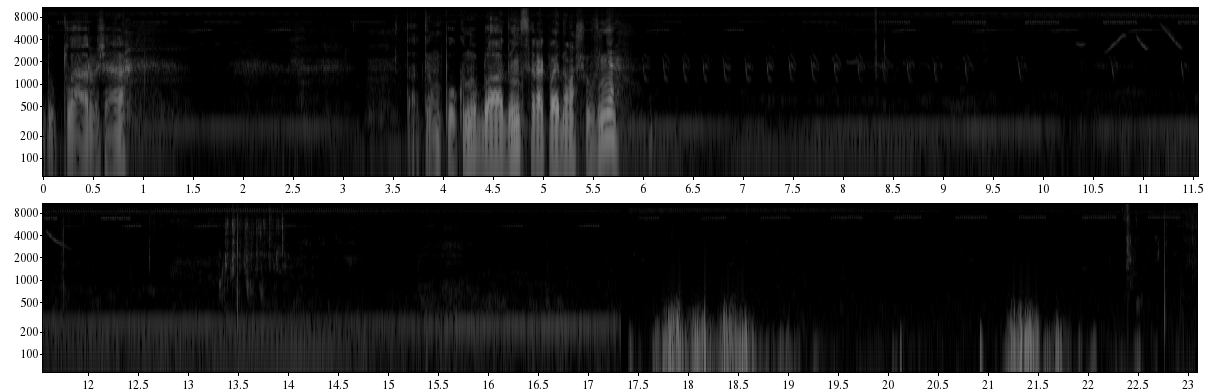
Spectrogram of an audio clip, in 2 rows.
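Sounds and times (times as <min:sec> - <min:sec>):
faint low hum: 0:00.0 - 0:22.2
whistled bird notes gliding: 0:05.6 - 0:20.2.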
